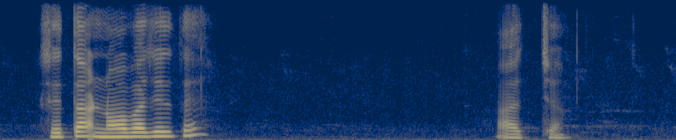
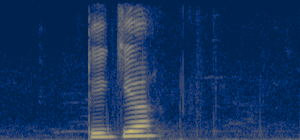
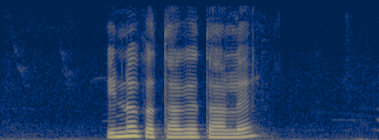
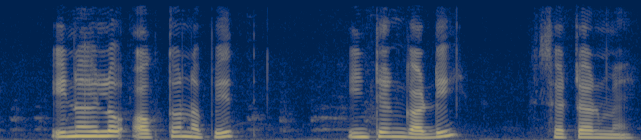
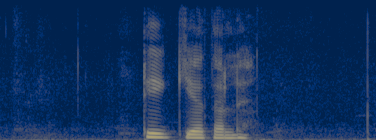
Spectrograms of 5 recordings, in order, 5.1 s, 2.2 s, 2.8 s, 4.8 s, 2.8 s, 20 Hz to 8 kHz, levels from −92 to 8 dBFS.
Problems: none marked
